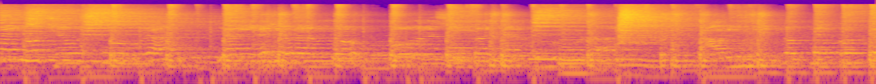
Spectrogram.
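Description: Live band playing a song: a man singing lead over electric bass and a steady beat.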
